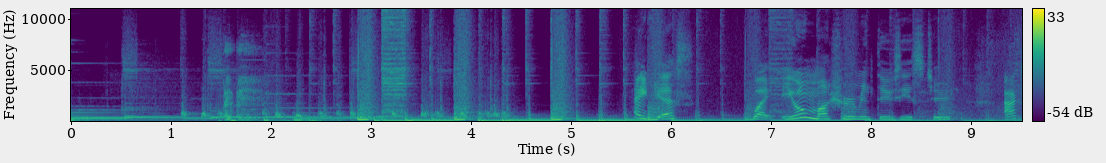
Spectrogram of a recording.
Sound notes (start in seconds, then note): 1.5 clears throat; 3.1 upbeat music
